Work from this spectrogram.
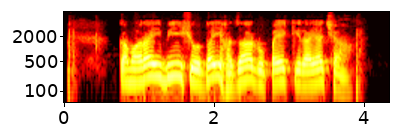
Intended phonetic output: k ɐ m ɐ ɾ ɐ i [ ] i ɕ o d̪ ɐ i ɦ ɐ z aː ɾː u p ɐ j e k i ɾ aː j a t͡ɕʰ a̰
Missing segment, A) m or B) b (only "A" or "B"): B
